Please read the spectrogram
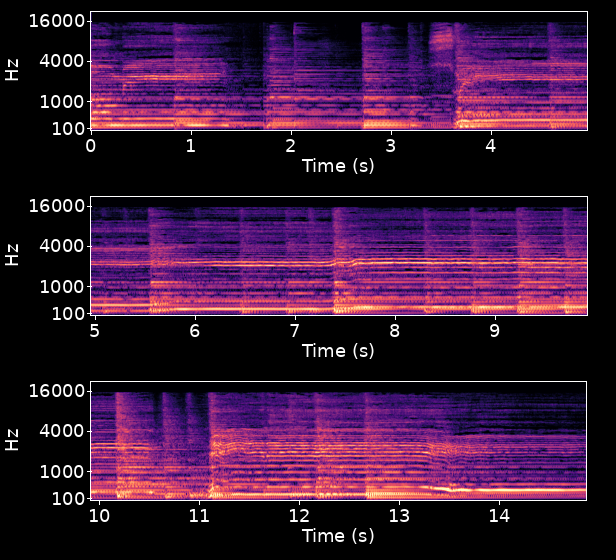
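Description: A man singing long held notes, with slides in pitch, over a strummed acoustic guitar.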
